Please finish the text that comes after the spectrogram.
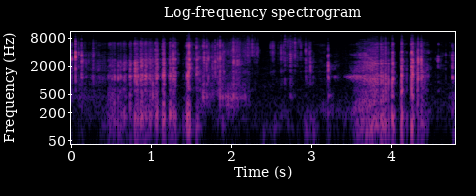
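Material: Soap.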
